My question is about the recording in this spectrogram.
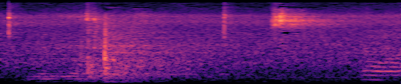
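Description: A sharp click from hand tools working small stone mosaic pieces, about half a second in, with a fainter click after it, amid speech.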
